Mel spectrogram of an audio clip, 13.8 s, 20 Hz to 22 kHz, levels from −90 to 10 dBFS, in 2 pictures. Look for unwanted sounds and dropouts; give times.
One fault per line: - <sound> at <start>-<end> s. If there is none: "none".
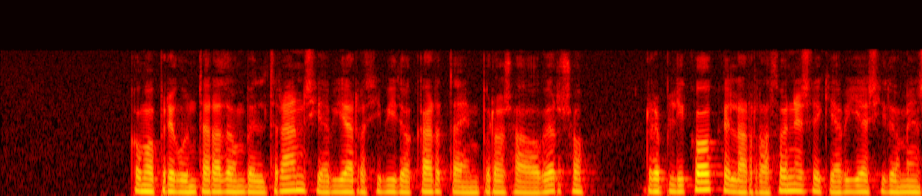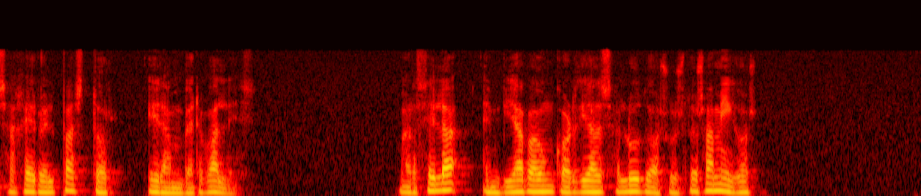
none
